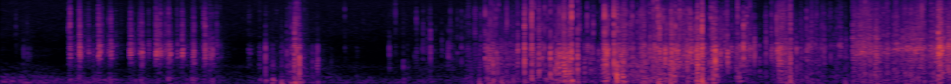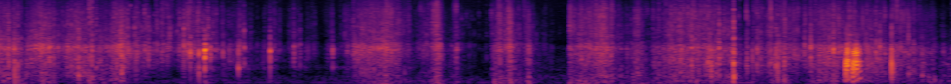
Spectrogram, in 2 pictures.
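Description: Thin clear plastic bag crinkled and squeezed between the fingers: sparse crackles for the first few seconds, then dense continuous crinkling, with one sharp, loud crackle near the end.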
